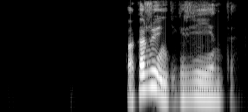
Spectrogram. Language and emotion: Russian, positive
